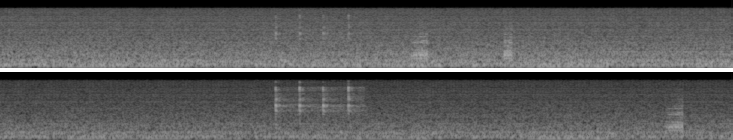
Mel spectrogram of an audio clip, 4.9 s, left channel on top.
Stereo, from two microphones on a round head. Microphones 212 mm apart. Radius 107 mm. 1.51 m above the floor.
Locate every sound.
1.8 s tapping: 70° right (ahead or behind)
